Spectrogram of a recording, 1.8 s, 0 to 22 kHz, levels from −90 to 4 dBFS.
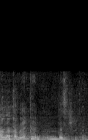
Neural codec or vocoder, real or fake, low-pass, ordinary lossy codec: codec, 44.1 kHz, 1.7 kbps, Pupu-Codec; fake; 10.8 kHz; AAC, 48 kbps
